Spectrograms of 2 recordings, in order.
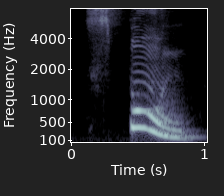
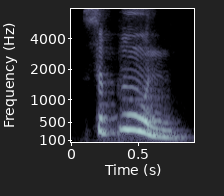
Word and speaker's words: spoon: put something in between similarly spoon that's how the english speakers will call this will pronounce this but the other speakers will say between s and p supoon supoon okay so that's the difference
